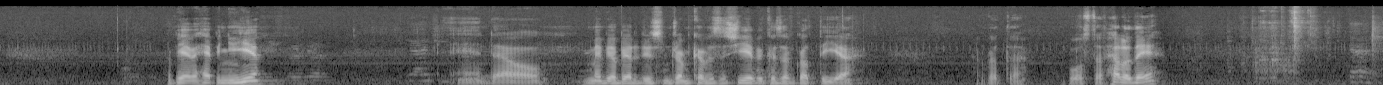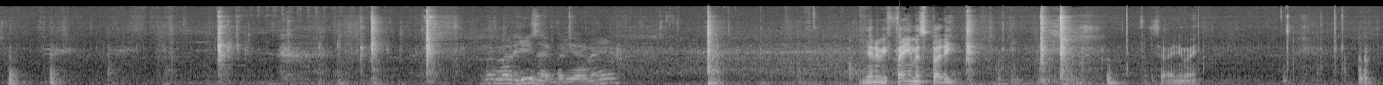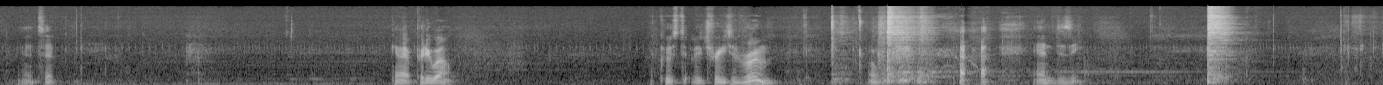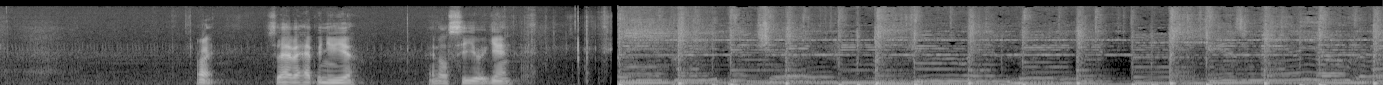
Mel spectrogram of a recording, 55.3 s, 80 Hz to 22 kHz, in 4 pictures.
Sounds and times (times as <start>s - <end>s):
Speech: 18.6s - 20.1s, 22.4s - 23.5s, 25.4s - 25.8s, 34.2s - 35.5s, 38.0s - 38.5s, 43.4s - 45.1s, 45.8s - 46.7s.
